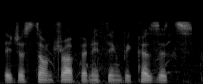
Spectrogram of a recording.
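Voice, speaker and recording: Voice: low-pitched, completely flat delivery, a little fast, soft background music. A game livestream host giving casual live commentary, thinking aloud in a tentative, musing way.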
